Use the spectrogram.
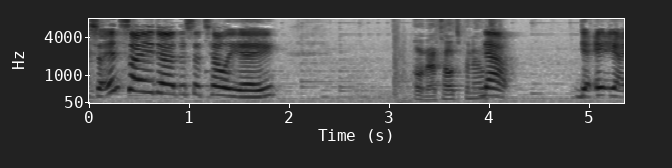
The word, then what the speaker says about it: Atelier: don't even know all right so inside this Atelier announcement on now yeah it's actually pronounced Atelier I did hear that somewhere I don't remember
